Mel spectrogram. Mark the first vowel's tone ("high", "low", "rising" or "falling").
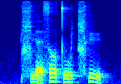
low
